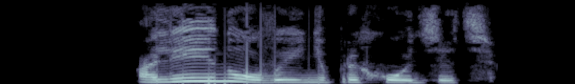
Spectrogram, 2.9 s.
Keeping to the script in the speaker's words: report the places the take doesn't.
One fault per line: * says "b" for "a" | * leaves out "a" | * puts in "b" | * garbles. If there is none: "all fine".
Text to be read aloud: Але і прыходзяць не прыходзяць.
* says "новыя" for "прыходзяць"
